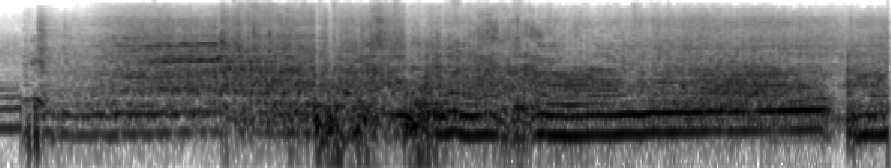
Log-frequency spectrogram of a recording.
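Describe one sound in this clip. A turbocharged four-cylinder rally car roars past at full throttle.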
